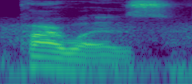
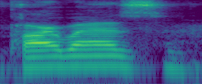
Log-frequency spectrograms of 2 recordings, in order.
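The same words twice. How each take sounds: First: The last syllable sounds like the word 'was'. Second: The last syllable is said as 'waz'. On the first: "If it's was, um put number two" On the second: "If it's um if it's Waz, um put number one"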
